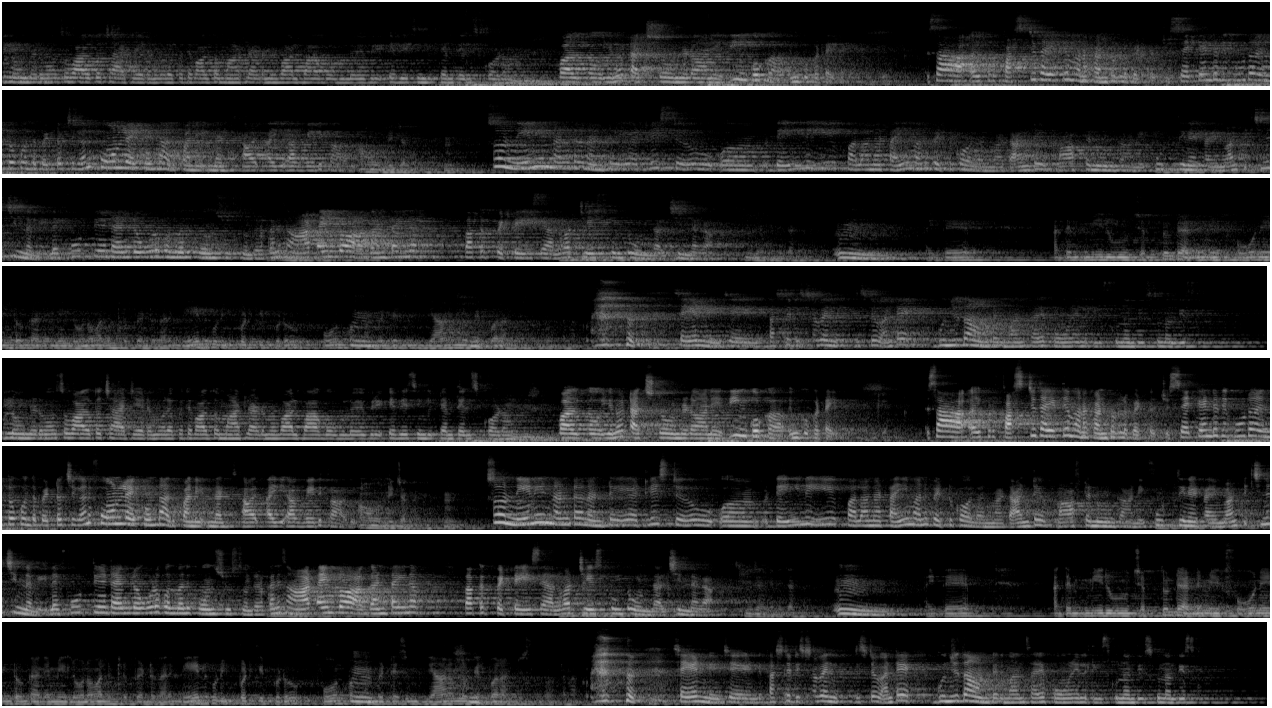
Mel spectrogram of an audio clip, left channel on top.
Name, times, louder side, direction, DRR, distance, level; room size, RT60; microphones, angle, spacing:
voice 1, 0.0-5.1 5.6-8.4 8.6-8.8 9.2-16.2 17.5-29.5 30.0-32.5 32.7-32.8 33.7-34.2 41.5-41.8 42.7-42.8 43.9-50.0, right 4 dB, 55° right, 5 dB, 0.4 m, -30 dB
sound 1, 3.2-13.8, left 1 dB, 65° left, 1.5 m, -43 dB
voice 2, 4.7-6.0 8.6-8.9 16.2-17.3 24.2-24.5 27.9-28.4 30.9-31.3 32.7-33.5 34.6-35.5 35.9-43.8 45.9-46.0, right 1 dB, 85° right, 5 dB, 1.0 m, -38 dB
9.4 x 8.3 x 9.0 m, 2.5 s
head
